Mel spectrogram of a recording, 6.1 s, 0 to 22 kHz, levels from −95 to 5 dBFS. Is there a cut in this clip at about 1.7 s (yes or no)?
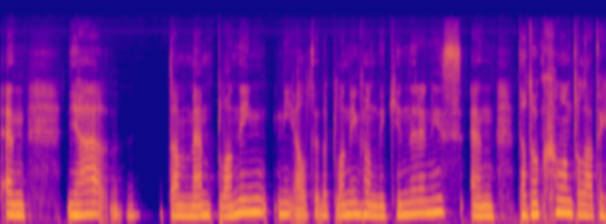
yes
